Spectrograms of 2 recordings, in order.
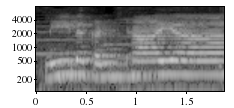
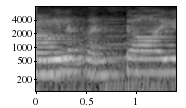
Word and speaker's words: நீலகண்டாய: Okay, மிருத்யுஞ்சயாய மிருத்யுஞ்சயாய ருத்ராய ருத்ராய நீலகண்டாய நீலகண்டாய நீலகண்டாய, second டா வரும் ஹிந்தி சன்ஸ்கிருத சவுண்ட்ல, ட நீங்க தொண்டையில இருந்து உச்சரிக்கணும், நீலகண்டாய நீலகண்டாய, சம்பவே சம்பவே, அமிருதேஷாய அமிருதேஷாய, சர்வாய சர்வாய மகாதேவாய மகாதேவாய, தே நமஹ தே நமஹ.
